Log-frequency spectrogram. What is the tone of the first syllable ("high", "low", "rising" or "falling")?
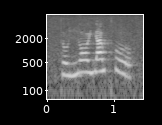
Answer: low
